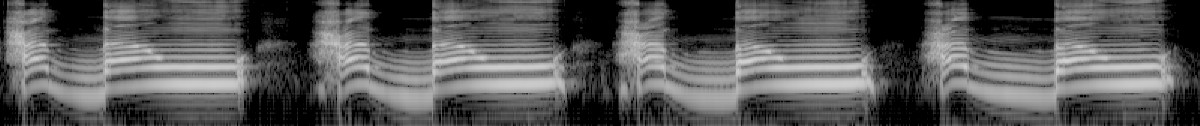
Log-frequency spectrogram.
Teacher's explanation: बा में कलकला जमाऊ के साथ मुशद्दत वाला करना है ताकि बा में आप रुक जाए। थोड़ी देर उसकी आवाज जारी रखें।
